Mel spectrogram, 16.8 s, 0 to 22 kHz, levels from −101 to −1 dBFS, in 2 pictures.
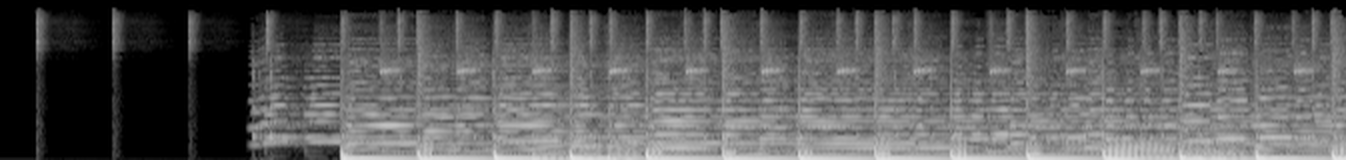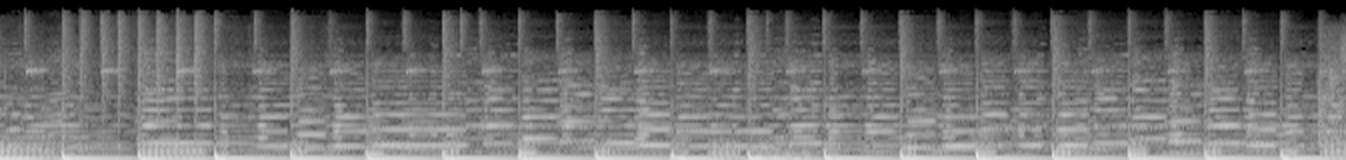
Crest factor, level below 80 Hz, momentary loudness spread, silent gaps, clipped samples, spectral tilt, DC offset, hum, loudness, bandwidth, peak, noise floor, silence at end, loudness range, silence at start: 14 dB; -22 dBFS; 2 LU; none; under 0.1%; -5.5 dB/octave; under 0.1%; none; -24 LUFS; 15.5 kHz; -6 dBFS; -52 dBFS; 0 s; 1 LU; 0.2 s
